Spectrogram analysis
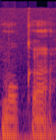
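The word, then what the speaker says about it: Mucha: really like er Muka I think it's pronounced Muka in English as well Al phon maa's work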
